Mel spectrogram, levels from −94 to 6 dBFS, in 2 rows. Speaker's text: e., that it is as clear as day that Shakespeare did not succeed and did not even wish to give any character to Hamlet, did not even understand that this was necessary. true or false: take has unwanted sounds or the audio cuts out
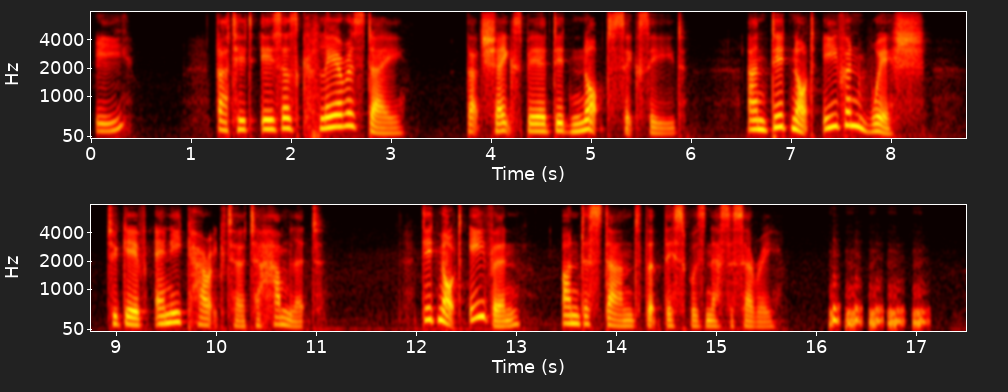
true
